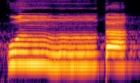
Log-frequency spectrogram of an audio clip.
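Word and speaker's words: كُنْتَ: Jadi cara bacanya, nunnya disamarkan, kemudian siap-siap menuju ke huruf ta. Kunta, ya, kunta. Jadi hukum bacaan ikhfa akrab ini dibacanya juga sambil didengungkan.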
